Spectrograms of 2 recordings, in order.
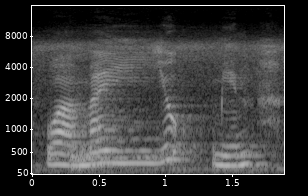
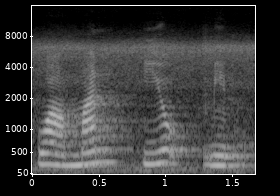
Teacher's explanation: Karena ini itu huruf idgham bihunah, di mana nun sukun bertemu dengan ya, maka nunnya itu secara tidak langsung tidak usah dibaca, lalu dimasukkan langsung ke dalam ya. Cara membacanya yaitu ada diberi tekanan sedikit kepada huruf setelah nunnya, seperti contoh ini yaitu wa may yu'min, dibacanya wa may yu'min bukan wa man yu'min.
